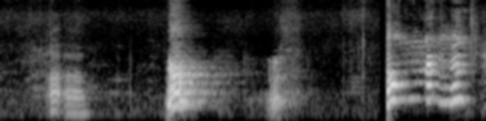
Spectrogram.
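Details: Doberman in a funny dog compilation giving a few short, separate cries: a soft whining yelp, a louder harsh bark-like outburst, a brief muffled yelp, then a drawn-out wavering whine, with quiet gaps between them.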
